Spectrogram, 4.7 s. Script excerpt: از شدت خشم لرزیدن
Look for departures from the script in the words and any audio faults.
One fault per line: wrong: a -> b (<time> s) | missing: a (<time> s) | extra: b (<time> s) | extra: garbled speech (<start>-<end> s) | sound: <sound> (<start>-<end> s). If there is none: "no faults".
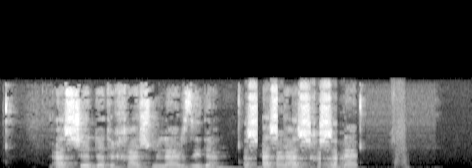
extra: garbled speech (2.4-3.6 s)
sound: sneeze (3.9-4.2 s)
